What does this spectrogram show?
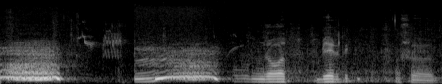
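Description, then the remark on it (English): Cattle moo loudly: two long, drawn-out calls followed by several shorter, choppier lows, with brief gaps between them. About 10 head of cattle are kept here in a barnyard, in a village with muddy, unpaved streets below the snow-covered Tian Shan Mountains. “Forty-seven-year-old Alim Saltavat keeps about 10 head of cattle here.”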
